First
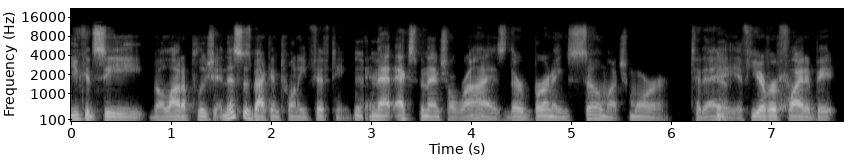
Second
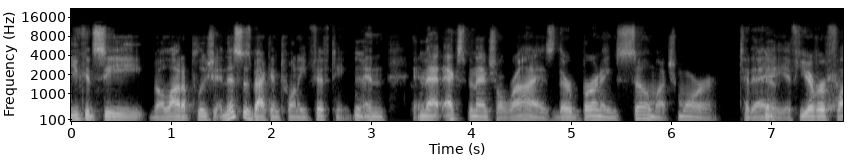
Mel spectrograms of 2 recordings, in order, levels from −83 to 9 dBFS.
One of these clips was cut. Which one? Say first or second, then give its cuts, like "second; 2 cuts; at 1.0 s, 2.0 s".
first; 1 cut; at 2.9 s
